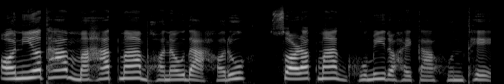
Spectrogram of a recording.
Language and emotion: Nepali, neutral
